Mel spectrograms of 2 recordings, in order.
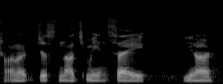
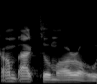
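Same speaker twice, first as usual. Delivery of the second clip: spoken in a put-on Finnish accent; 4 semitones higher than usual. Speaker recalls asking for a job, imitating Pussy's Finnish accent. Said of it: "with that the Finnish accent".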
